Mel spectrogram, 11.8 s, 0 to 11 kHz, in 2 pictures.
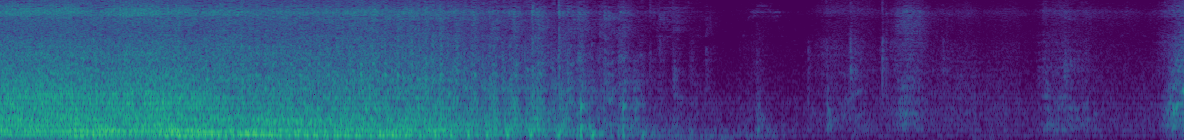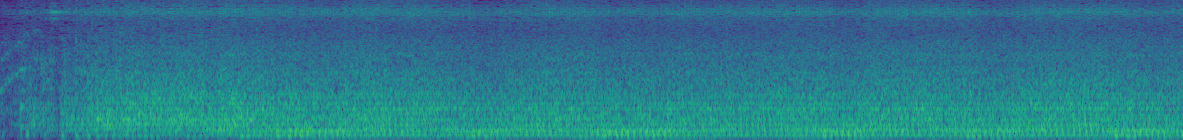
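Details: Craftsman 522 4-cycle single-stage snowblower after draining water from tank, cleaning carburetor, replacing fuel lines and primer hose: runs steady, dies briefly, restarts and holds a constant smooth note; healthy.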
